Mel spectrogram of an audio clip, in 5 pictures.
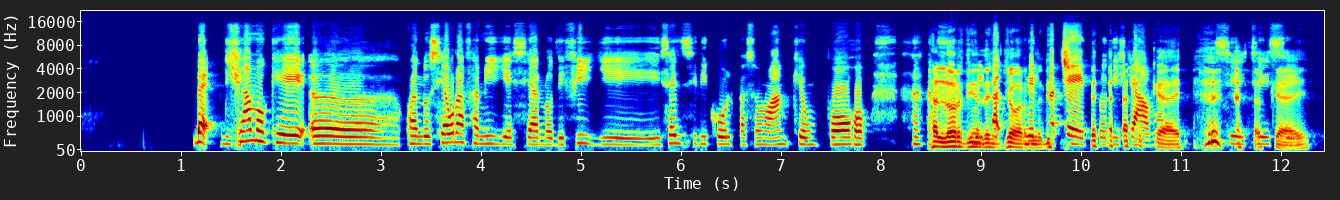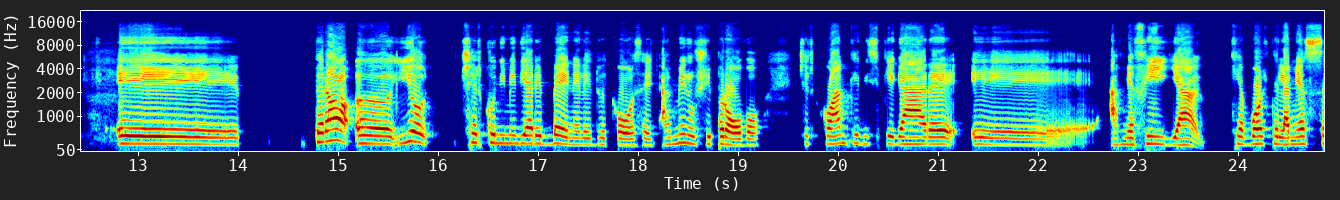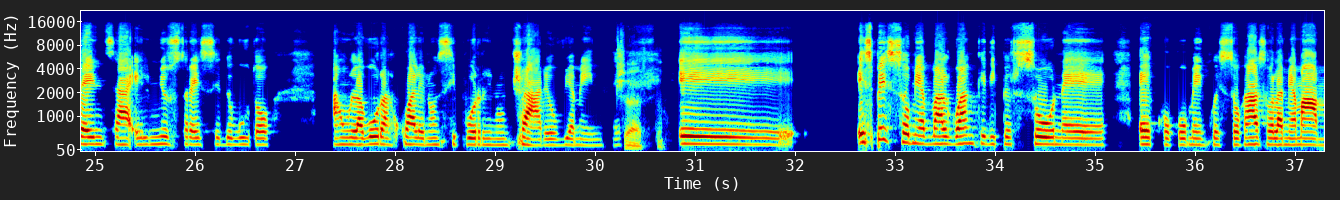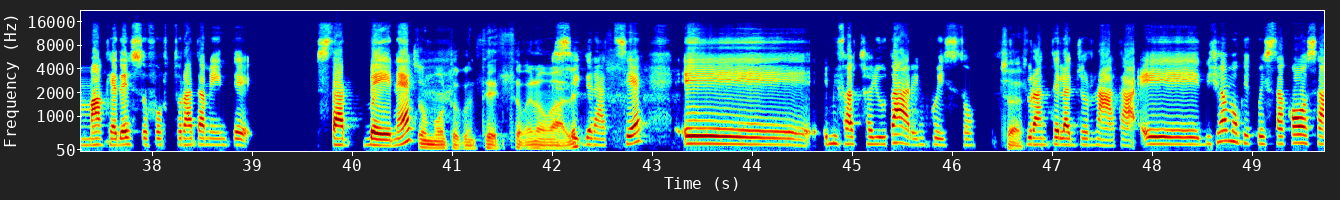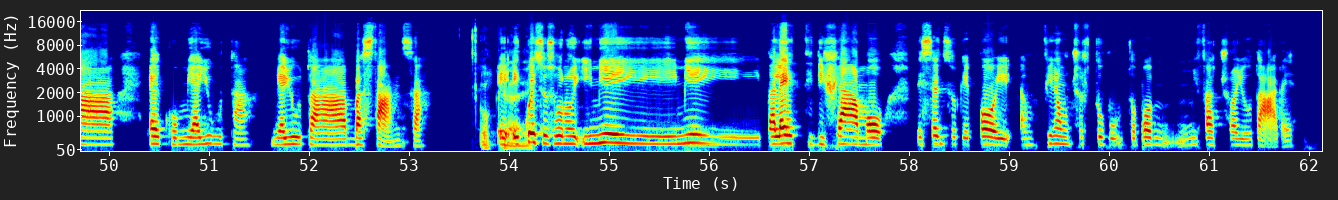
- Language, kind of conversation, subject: Italian, podcast, Come gestisci lo stress nella vita di tutti i giorni?
- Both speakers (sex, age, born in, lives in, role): female, 55-59, Italy, Italy, guest; male, 40-44, Italy, Italy, host
- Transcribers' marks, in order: laughing while speaking: "All'"; laughing while speaking: "pò"; chuckle; laughing while speaking: "dic!"; "dici" said as "dic"; laugh; chuckle; tapping; "Sono" said as "so"; laughing while speaking: "contento"; other background noise; "nel" said as "ne"; "poi" said as "pom"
